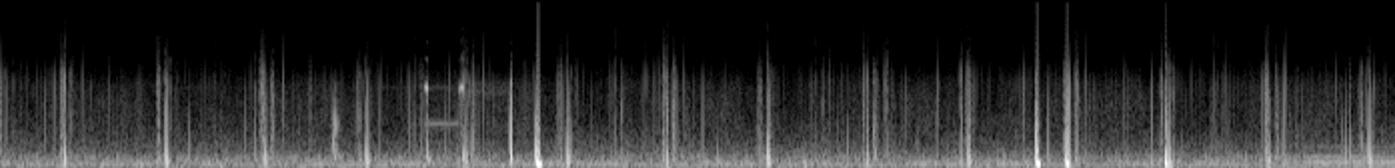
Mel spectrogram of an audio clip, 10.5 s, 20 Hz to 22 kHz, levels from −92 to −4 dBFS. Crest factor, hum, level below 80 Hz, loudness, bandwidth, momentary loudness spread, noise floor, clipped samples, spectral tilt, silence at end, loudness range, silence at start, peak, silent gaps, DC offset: 24 dB; none; -44 dBFS; -22 LUFS; 4.5 kHz; 26 LU; -41 dBFS; under 0.1%; -10.5 dB/octave; 0 s; 13 LU; 0.45 s; 0 dBFS; none; under 0.1%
